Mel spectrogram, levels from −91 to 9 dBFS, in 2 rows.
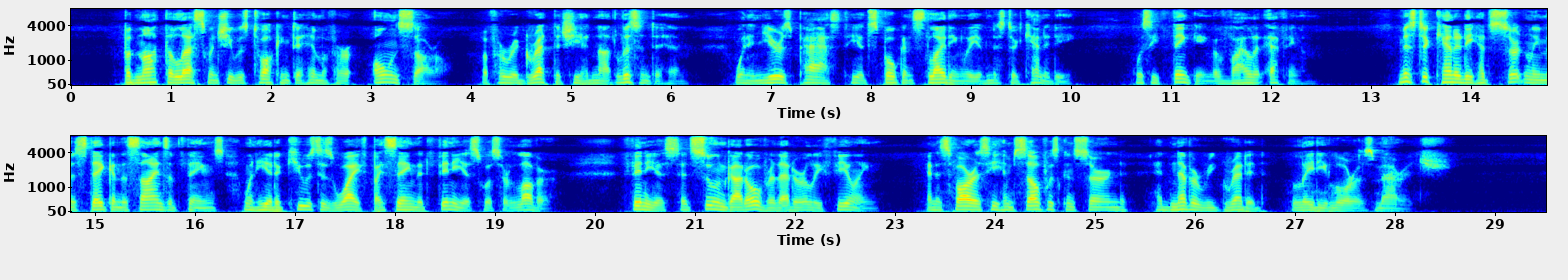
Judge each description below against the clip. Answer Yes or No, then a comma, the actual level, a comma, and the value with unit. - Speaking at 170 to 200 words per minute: Yes, average, 175 wpm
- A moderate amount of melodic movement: Yes, average, 4.2 semitones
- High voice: No, low, 110 Hz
